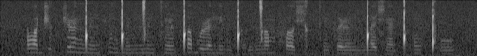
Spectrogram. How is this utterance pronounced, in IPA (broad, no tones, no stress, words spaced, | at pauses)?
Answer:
lˠɘd͡ʒɘɡ t͡ʃəɭɛ̃ŋ͡ǃĩm çũɡ͡ǃɛ̃ʎŋ͡ǀĩɡt͡sĩɭ ǃʌbuɭəmʲəm ɡ͡ǃəɡ ŋ͡ǀʌmfʌ ɕʌɡt͡sĩfɘ ɭĩ ŋ͡ǃɛɕɛ̃ ǃʰũʎǃʼu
